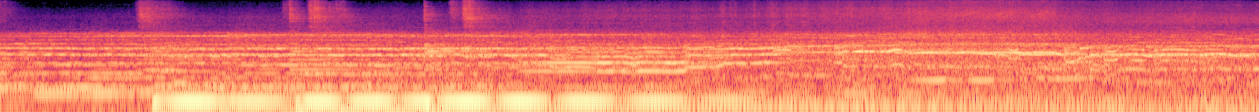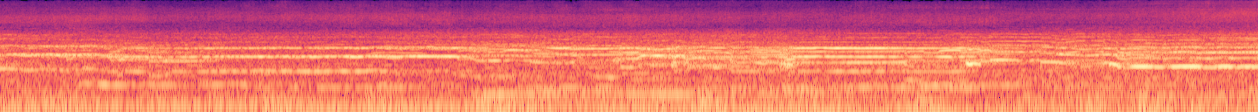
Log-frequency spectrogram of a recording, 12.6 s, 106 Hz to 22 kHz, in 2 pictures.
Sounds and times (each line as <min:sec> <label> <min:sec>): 0:00.0 Traffic Sound 0:12.5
